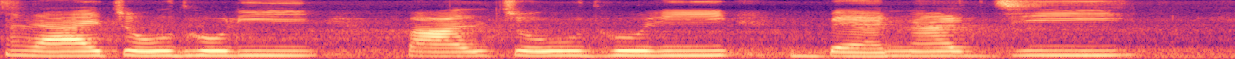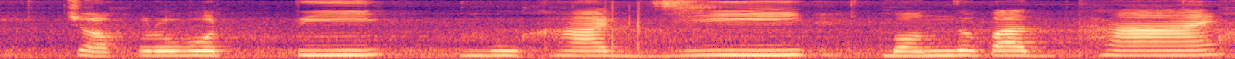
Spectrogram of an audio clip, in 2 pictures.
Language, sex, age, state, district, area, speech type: Bengali, female, 18-30, West Bengal, Alipurduar, rural, spontaneous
